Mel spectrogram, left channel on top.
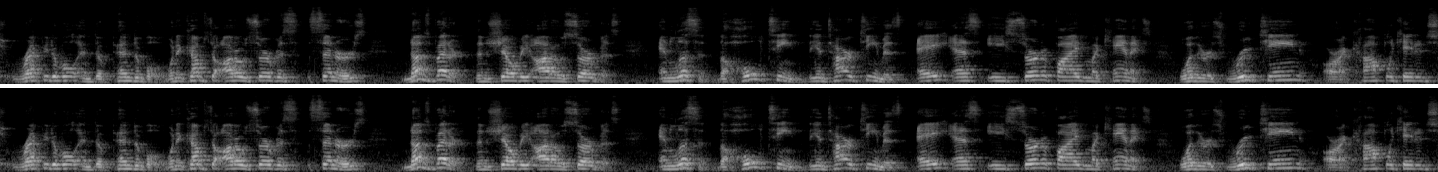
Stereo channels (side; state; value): both; normal; correlation 0.93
